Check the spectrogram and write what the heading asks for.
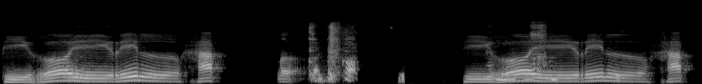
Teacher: kofnya dobel dan berhenti atau wakof, maka ditekan dulu kofnya kemudian baru dimantulkan ya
